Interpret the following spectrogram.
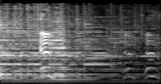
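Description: Bluegrass band playing the close of a song: the final chord rings on and fades out, with a few sliding notes over it.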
